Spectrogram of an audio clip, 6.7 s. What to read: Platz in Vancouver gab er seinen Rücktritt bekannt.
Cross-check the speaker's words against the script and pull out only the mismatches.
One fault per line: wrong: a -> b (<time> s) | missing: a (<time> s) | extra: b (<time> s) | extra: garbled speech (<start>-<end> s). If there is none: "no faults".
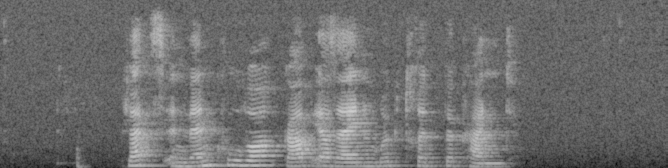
no faults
